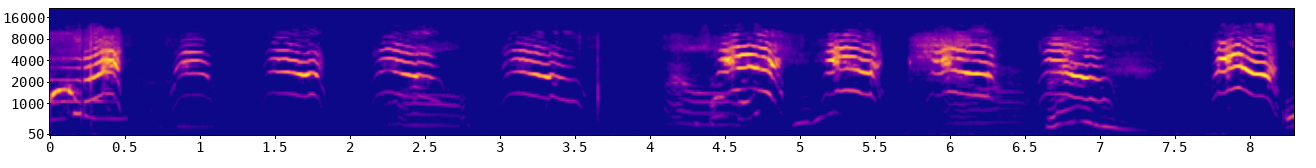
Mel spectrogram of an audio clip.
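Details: Cat in a funny kittens compilation meowing insistently, about nine loud, bright, harmonic meows spaced roughly a second apart, several rising then falling, one ending in a downward slide; faint background hum.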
